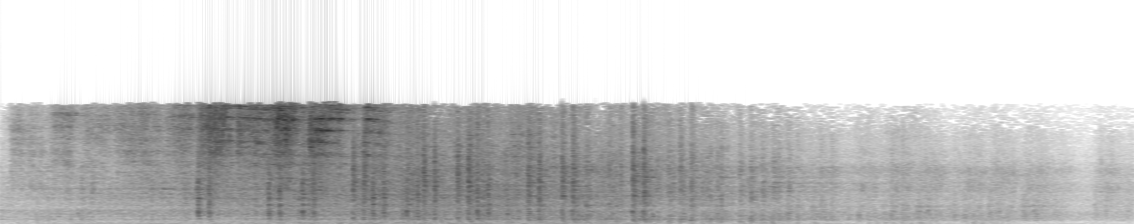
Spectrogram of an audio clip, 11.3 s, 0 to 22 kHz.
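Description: JR Shikoku 2700-series Anpanman diesel limited express train passing close by: a low rumble and engine hum with wheels clacking rapidly over the rail joints. It builds over the first two seconds, is loudest for several seconds, then fades as the train moves away.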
